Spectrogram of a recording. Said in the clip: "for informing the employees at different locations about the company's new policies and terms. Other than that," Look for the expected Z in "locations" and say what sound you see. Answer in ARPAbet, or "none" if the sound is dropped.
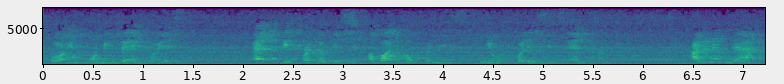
none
